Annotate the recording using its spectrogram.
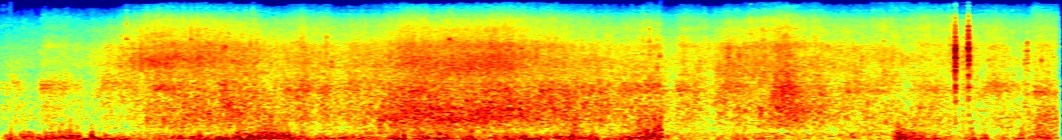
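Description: Wind buffeting the microphone in uneven gusts over small waves washing against a boulder rock wall.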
